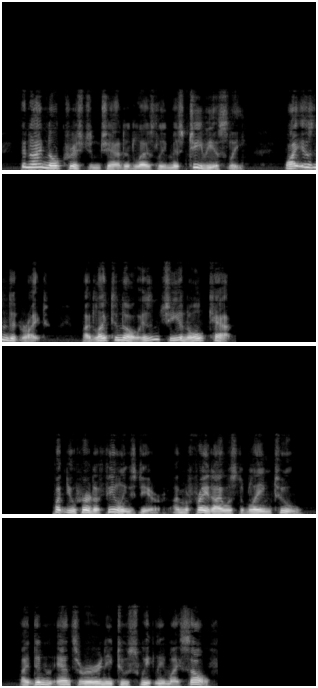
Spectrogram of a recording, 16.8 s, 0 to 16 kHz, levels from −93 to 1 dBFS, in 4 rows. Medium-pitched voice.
Yes: medium, 155 Hz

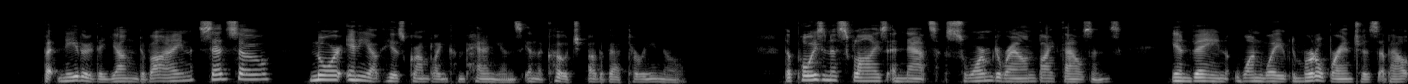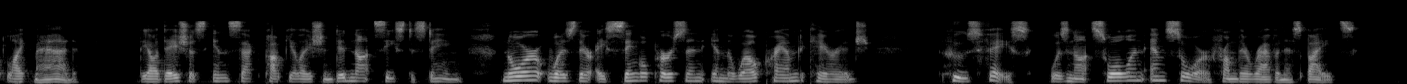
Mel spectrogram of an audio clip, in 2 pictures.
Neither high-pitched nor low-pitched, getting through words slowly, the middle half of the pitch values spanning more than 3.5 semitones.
No: medium, 145 Hz; average, 145 wpm; average, 4.6 semitones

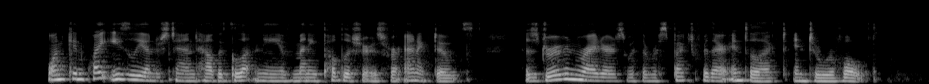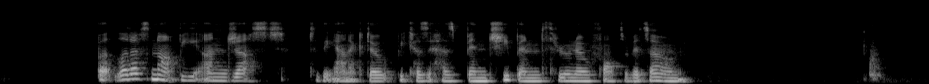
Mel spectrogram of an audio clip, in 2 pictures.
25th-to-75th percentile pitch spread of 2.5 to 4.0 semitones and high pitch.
No: average, 3.2 semitones; medium, 160 Hz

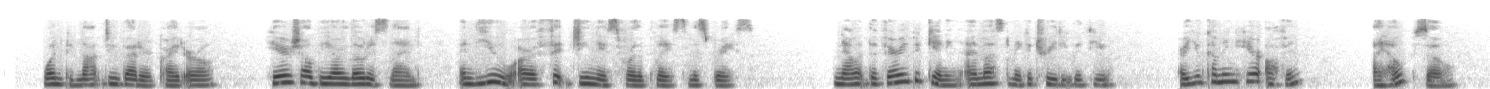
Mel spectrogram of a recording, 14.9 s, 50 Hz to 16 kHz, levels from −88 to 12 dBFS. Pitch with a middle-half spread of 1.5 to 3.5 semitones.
No: average, 3.9 semitones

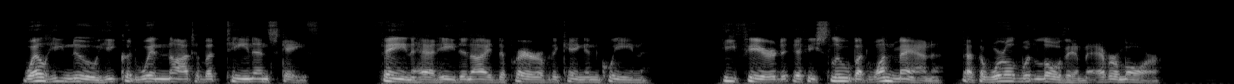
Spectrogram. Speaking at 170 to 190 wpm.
Yes: average, 180 wpm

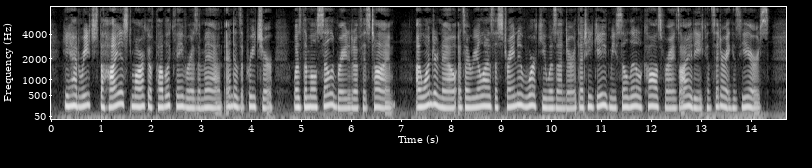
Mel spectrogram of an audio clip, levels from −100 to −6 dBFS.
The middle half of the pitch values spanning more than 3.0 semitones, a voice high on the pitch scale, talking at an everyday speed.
No: narrow, 2.4 semitones; high, 220 Hz; average, 195 wpm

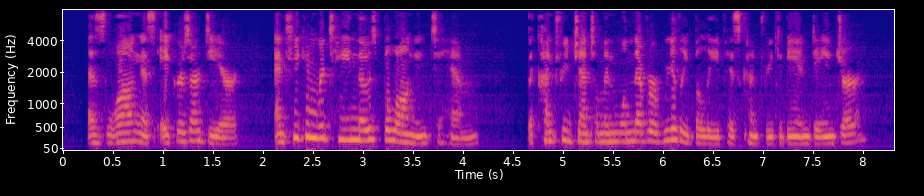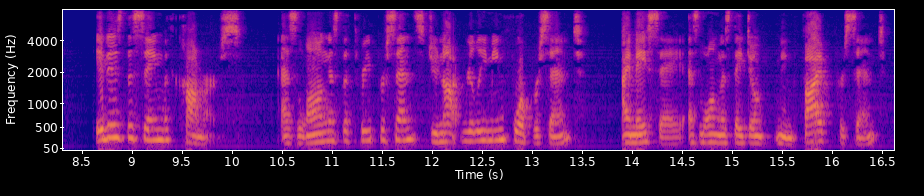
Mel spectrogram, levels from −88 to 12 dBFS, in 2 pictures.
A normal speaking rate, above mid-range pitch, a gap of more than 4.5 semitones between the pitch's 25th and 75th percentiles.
No: fast, 215 wpm; high, 195 Hz; wide, 5.6 semitones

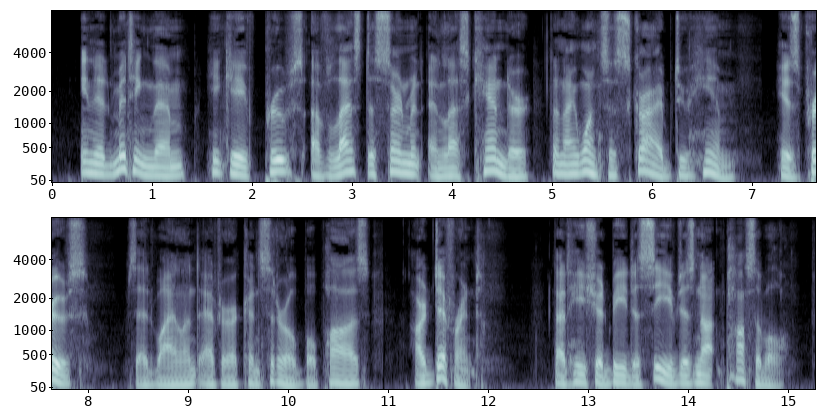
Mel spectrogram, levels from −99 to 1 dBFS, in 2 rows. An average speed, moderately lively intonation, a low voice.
No: average, 150 wpm; wide, 6.0 semitones; very low, 95 Hz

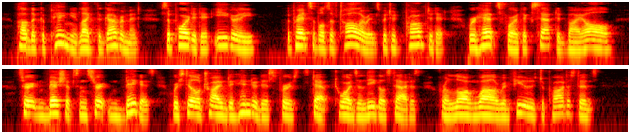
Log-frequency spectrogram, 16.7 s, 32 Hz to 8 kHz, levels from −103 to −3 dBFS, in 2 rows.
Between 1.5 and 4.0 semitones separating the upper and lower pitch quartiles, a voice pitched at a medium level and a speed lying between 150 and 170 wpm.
No: average, 4.6 semitones; medium, 145 Hz; average, 160 wpm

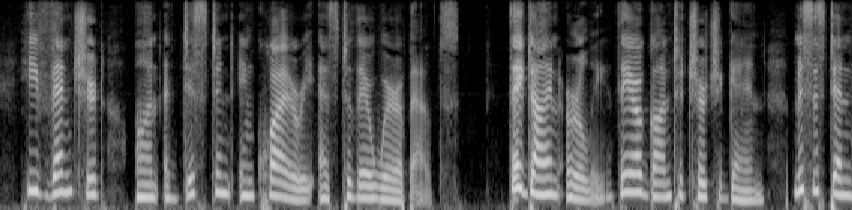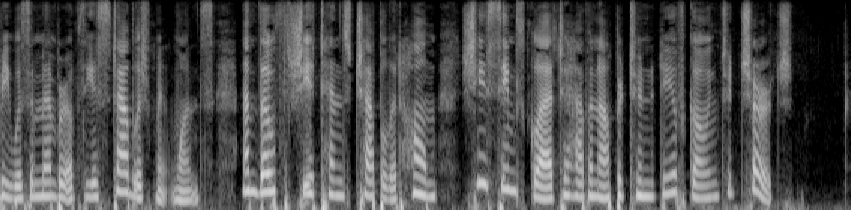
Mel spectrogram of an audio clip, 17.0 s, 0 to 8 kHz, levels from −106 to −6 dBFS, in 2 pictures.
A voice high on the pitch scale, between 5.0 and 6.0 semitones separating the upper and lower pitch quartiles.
Yes: high, 205 Hz; average, 5.3 semitones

